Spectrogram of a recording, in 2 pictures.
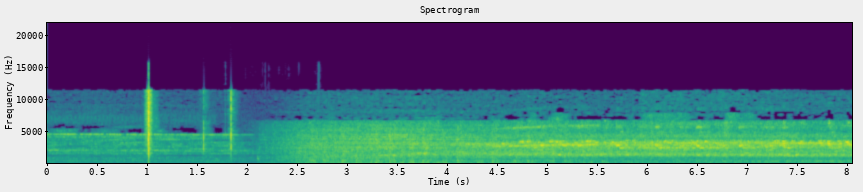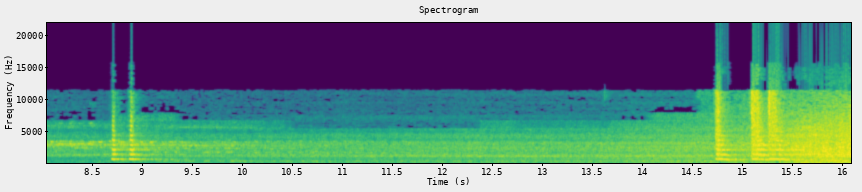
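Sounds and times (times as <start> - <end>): train wheels squealing: 0.0 - 11.7
train rumble: 0.0 - 16.0
train horn toots: 8.7 - 9.9, 14.7 - 15.8.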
